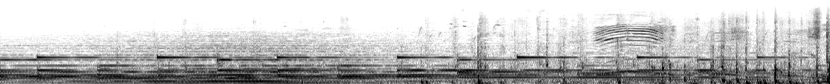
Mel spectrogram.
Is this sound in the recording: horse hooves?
yes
